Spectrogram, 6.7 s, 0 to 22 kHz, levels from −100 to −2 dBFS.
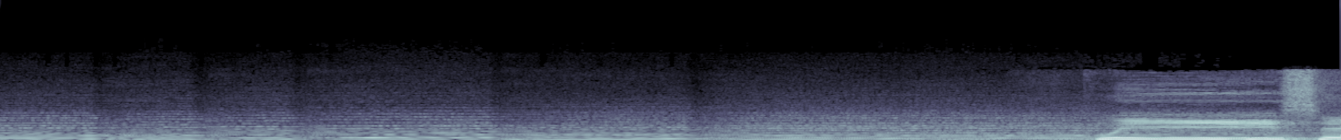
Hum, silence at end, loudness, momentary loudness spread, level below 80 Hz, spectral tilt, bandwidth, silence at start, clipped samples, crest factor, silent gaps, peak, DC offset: none; 0 s; -25 LUFS; 18 LU; -68 dBFS; -4 dB/octave; 11.5 kHz; 0 s; under 0.1%; 18 dB; none; -8 dBFS; under 0.1%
